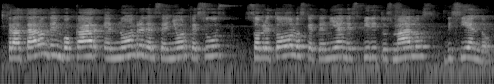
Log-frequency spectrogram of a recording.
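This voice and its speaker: Woman reading scripture in an echoey room. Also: high voice. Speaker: group member reading scripture aloud. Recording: echoey room, faint noise.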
